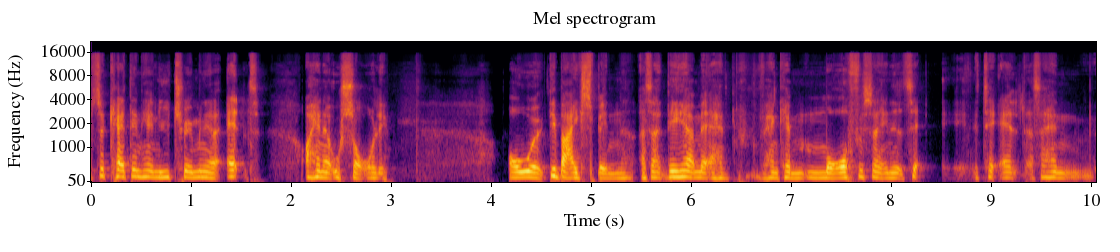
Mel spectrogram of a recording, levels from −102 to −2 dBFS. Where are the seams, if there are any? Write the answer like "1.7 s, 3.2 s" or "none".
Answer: none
